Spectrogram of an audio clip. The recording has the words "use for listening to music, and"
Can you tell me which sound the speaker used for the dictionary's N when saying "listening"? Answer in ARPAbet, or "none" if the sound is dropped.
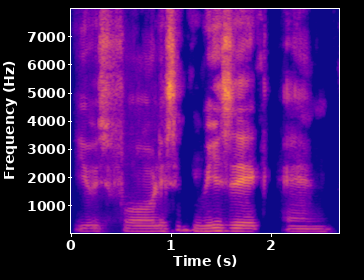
none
